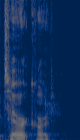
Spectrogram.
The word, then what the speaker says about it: tarot: I had a tarot card reading once, and it was so on point that You're not supposed to pronounce the T? It's tarot card or tarot card? – What?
